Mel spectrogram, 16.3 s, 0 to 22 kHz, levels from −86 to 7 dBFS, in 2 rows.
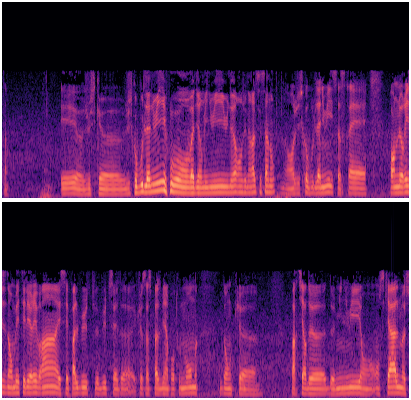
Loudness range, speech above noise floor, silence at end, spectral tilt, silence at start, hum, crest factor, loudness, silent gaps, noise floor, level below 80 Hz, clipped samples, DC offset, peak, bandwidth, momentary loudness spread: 8 LU; 29 dB; 0 s; -5.5 dB/octave; 0.05 s; none; 18 dB; -19 LUFS; none; -47 dBFS; -50 dBFS; under 0.1%; under 0.1%; 0 dBFS; 5.4 kHz; 13 LU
